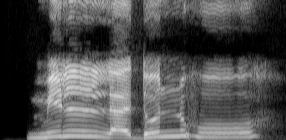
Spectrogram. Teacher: नून साकिन को वहीं छोड़ा हमने और लाम को ले लिया, क्योंकि लाम शब्द बड़ा है, नून साकिन के निस्बत लाम शब्द बड़ा है, इसलिए हमने लाम को ले लिया।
